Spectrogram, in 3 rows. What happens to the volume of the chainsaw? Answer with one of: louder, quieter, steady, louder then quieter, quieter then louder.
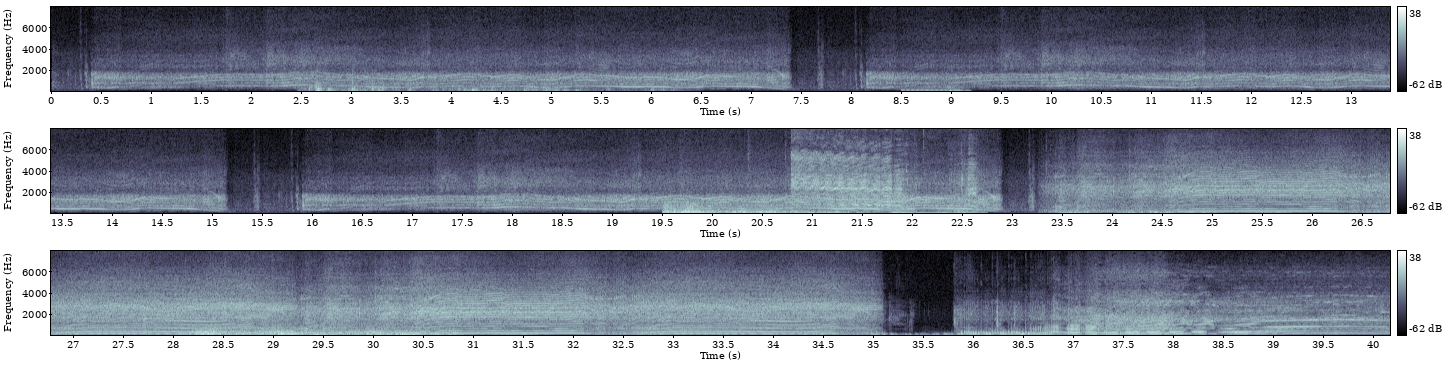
louder.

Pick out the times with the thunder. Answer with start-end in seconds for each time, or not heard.
2.5-6.2, 19.5-21.4, 27.6-30.9.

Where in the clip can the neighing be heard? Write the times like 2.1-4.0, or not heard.
8.4-9.2, 20.8-22.8.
